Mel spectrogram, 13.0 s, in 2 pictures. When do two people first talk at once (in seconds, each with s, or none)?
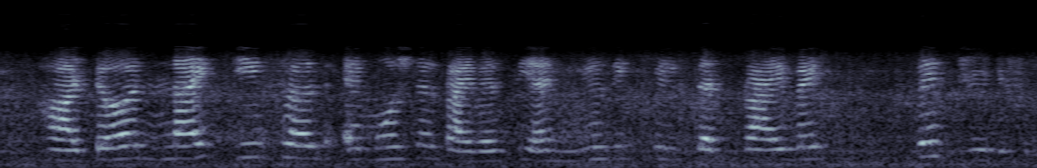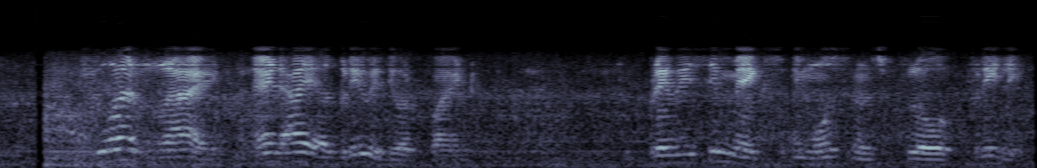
none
